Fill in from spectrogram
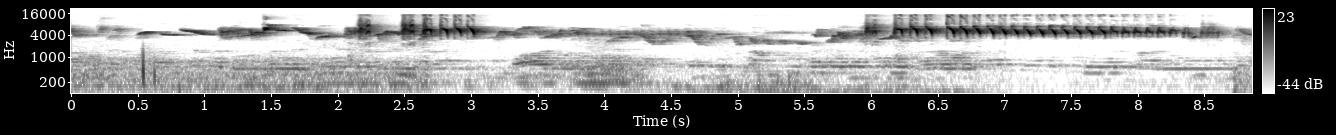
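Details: Sogok ontong singing sharp, high notes and sliding twitters, with a short burst of trilling early on and a longer rapid trill of repeated notes near the end.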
